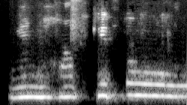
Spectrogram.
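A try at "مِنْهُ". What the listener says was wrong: মিন হা নয়, মিনহু। হা পেশ হু আছে। হু টান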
